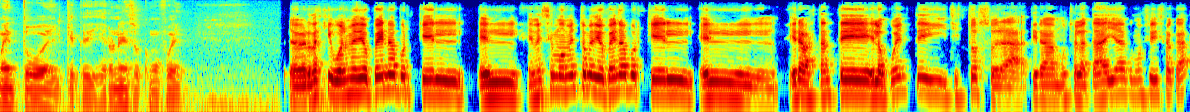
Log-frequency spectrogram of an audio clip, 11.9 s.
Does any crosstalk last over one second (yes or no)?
no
